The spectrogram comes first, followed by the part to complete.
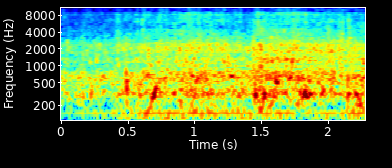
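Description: Steady rushing, watery noise from the choppy surface of a fish pond.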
